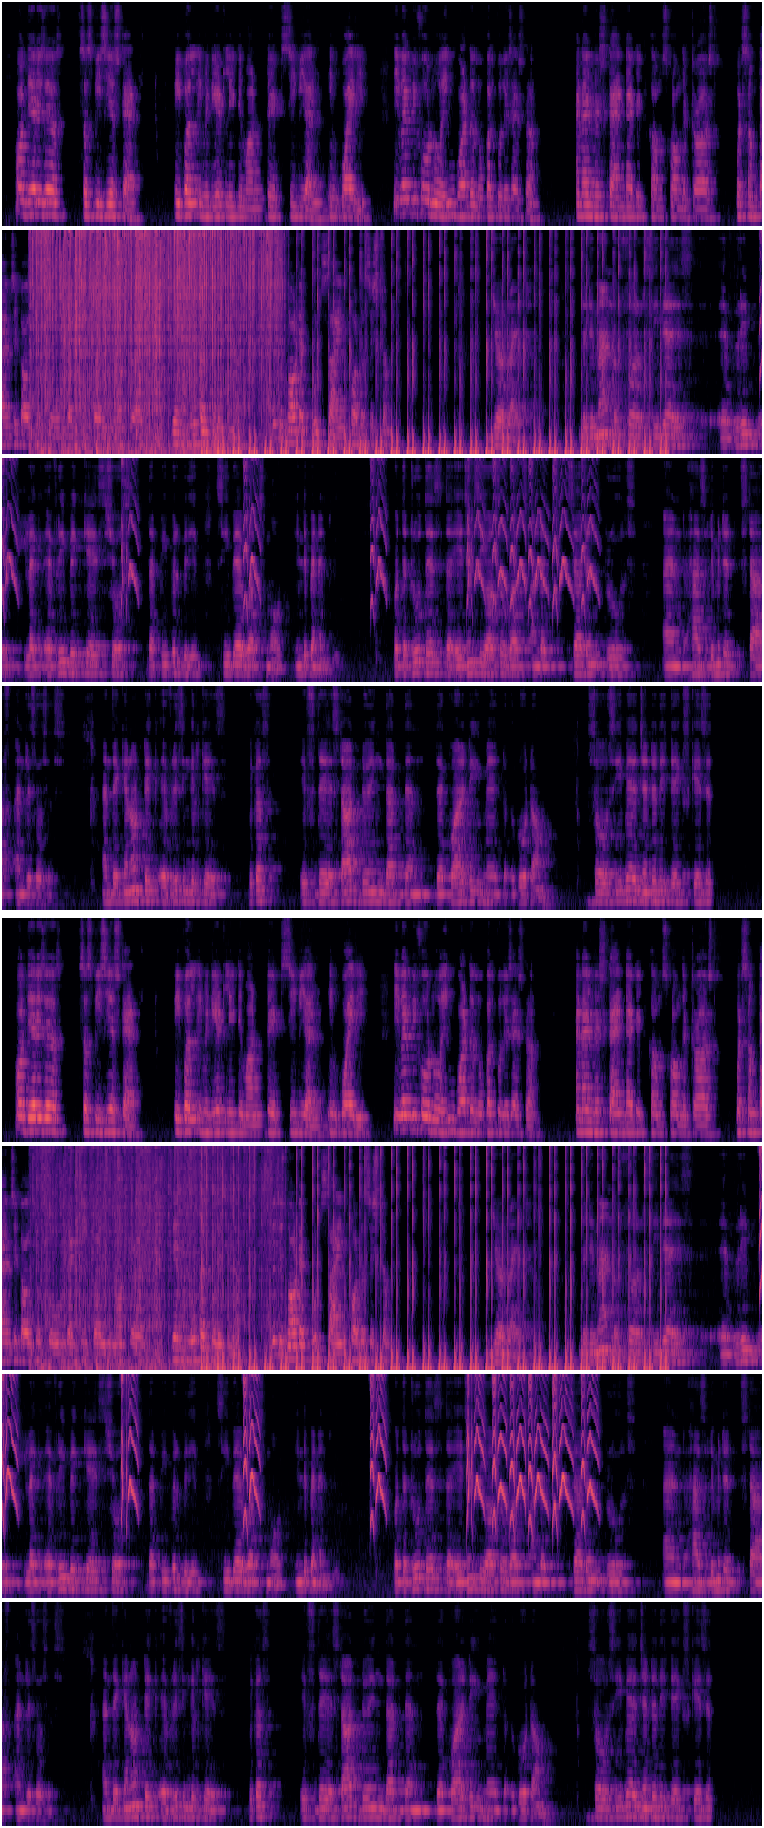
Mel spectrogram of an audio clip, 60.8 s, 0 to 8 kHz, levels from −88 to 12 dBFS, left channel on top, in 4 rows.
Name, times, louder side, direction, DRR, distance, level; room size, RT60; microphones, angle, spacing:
voice 1, 0.3-1.2 1.5-2.7 3.4-7.3 7.8-10.7 11.5-14.3 14.7-18.2 18.6-20.1 20.6-23.0, right 2 dB, 35° right, 1.2 m, -35 dB
sound 1, 15.7-20.9, left 11 dB, 55° left, 0.4 m, -31 dB
sound 2, 19.2-28.5, equal, 55° right, 0.9 m, -29 dB
voice 2, 24.9-26.1 26.7-37.1 38.2-43.1 43.6-46.8 47.4-50.1 50.5-51.2 51.6-56.6 57.3-59.8, equal, 15° left, 0.6 m, -39 dB
sound 3, 30.3-30.7 32.8-33.1 35.2-35.6 37.8-38.1 39.7-42.3, right 10 dB, 75° right, 0.3 m, -29 dB
4.9 x 3.6 x 2.6 m
head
